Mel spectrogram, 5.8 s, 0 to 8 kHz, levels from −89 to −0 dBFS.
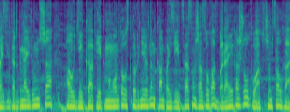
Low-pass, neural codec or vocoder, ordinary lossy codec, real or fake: none; codec, 16 kHz, 16 kbps, FreqCodec, smaller model; none; fake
